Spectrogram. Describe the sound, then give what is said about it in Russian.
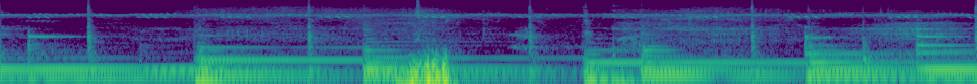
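A steady, high-pitched trill of crickets drones continuously in the background, joined by lower humming tones and a few soft thumps, with no talking. “Слышите, как сверчки. Я даже не знаю, как эти насекомые называют цикады.”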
